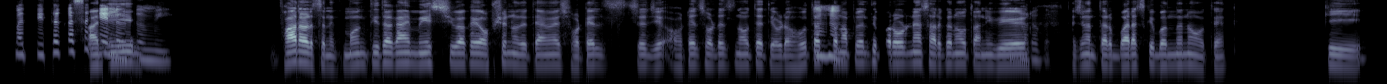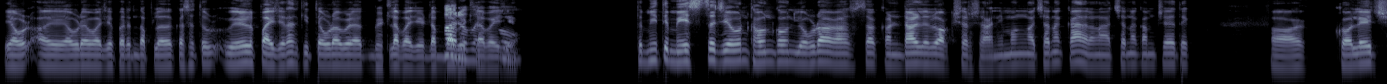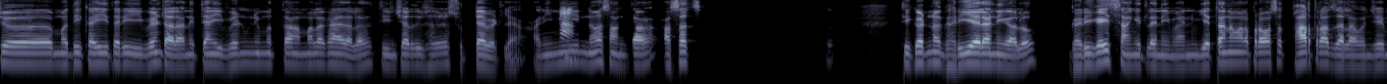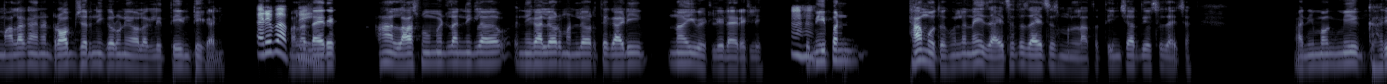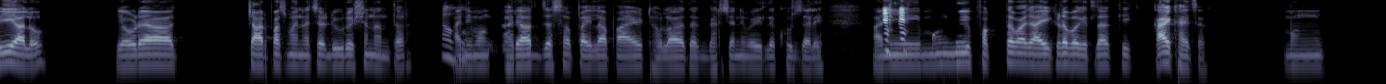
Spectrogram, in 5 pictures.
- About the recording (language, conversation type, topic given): Marathi, podcast, कठीण दिवसानंतर तुम्हाला कोणता पदार्थ सर्वाधिक दिलासा देतो?
- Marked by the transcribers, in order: tapping; other background noise; in English: "मेस"; in English: "मेसचं"; in English: "इव्हेंट"; in English: "इव्हेंट"; in English: "जर्नी"; in English: "मोमेंटला"; chuckle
